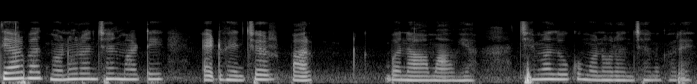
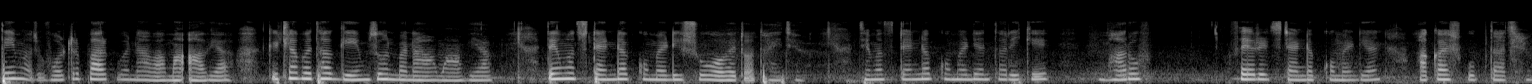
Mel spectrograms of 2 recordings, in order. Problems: none marked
